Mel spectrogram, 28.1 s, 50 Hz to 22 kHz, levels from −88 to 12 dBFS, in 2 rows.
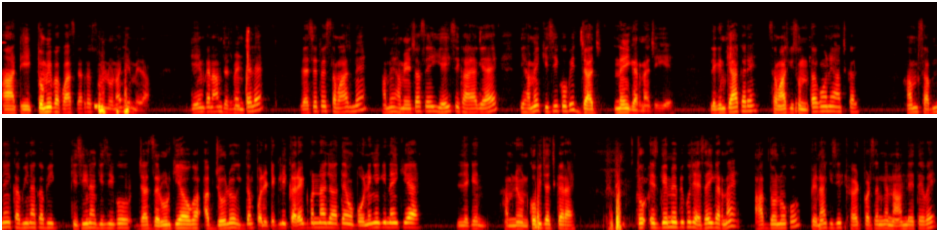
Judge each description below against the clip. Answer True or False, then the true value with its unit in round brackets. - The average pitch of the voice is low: False (150 Hz)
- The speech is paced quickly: True (225 wpm)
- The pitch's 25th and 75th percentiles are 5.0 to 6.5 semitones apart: True (5.5 semitones)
